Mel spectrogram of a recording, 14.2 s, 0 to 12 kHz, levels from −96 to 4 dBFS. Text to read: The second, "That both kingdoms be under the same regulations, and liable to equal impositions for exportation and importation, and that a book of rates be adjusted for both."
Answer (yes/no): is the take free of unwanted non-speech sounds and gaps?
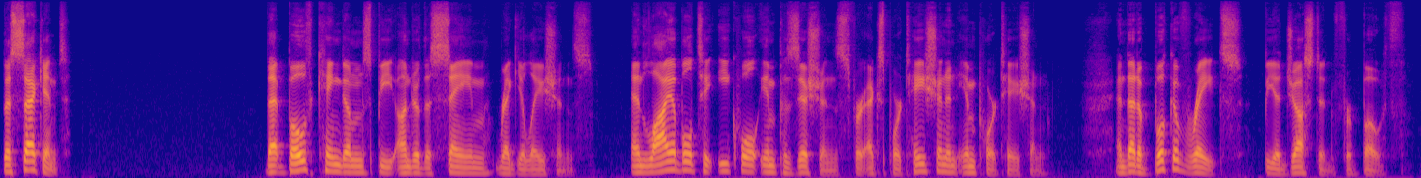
yes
